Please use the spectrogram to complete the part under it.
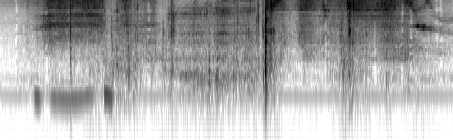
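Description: Plastic toy trains clack as a hand sets them onto a track.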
